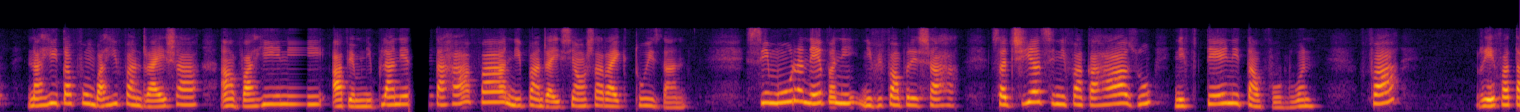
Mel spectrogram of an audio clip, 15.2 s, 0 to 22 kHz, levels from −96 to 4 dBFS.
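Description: Speech over a call path, likely G.722 judging by how everything above 8 kHz is gone, and it has two call audio freezes and one jitter buffer speed-up. The first freeze runs from 2.91 to 3.10 s: the last bit of sound gets stretched into a fading buzz for about 170 ms, then the speech picks up right where it left off, so nothing is lost, just pushed later. The second, 4.10 to 4.32 s, fills about 200 ms, and most of that (160 ms) decays to plain silence before the audio resumes. Both sound like packets held up in transit, likely draining the jitter buffer so the receiver had to fill the gap. Then from 8.37 to 8.79 s, just before "fifampiresaha satria", the buffer is clearly catching up on the delay it built up. It snips out tiny pitch-period chunks, around 40 ms in total, so the speech runs at about 107% speed with the pitch unchanged and comes across as slightly rushed.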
